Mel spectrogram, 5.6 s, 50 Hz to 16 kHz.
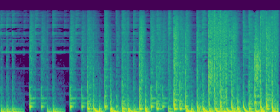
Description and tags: hip hop 7
sample sound loop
